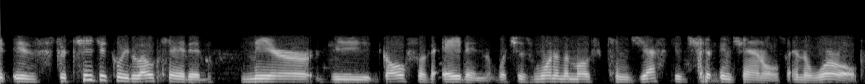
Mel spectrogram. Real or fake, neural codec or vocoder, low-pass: real; none; 5.4 kHz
